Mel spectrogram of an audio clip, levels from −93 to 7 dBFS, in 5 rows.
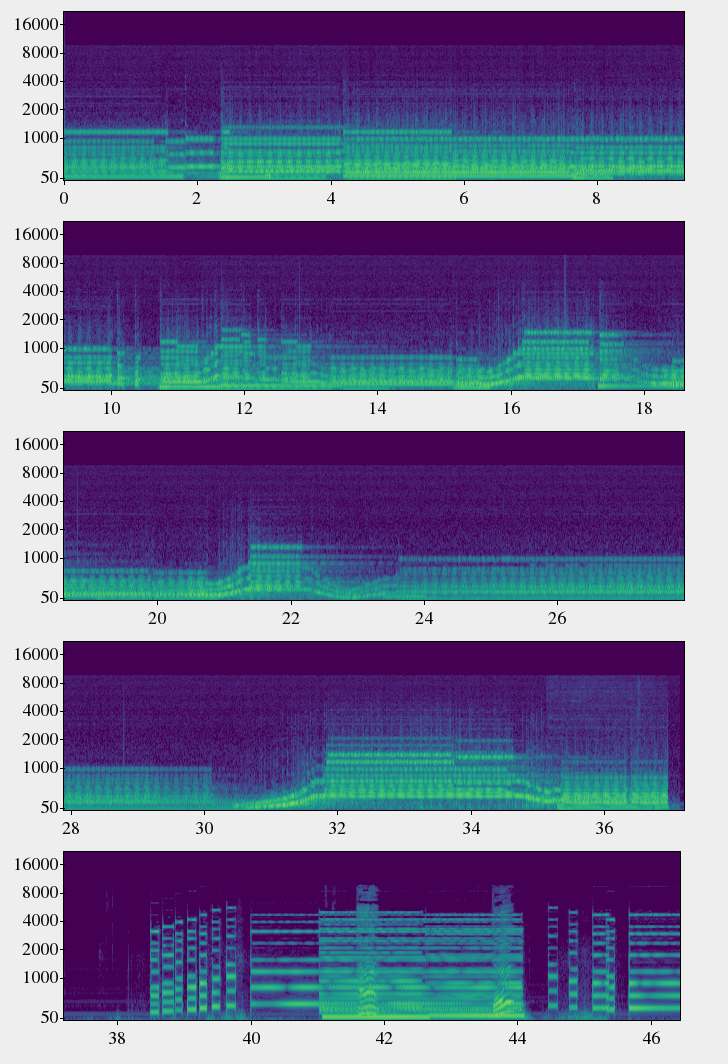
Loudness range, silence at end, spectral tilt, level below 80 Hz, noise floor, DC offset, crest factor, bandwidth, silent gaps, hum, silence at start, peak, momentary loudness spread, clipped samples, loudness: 10 LU; 0 s; -9 dB/octave; -38 dBFS; -64 dBFS; under 0.1%; 18 dB; 8.6 kHz; none; none; 0 s; -4 dBFS; 12 LU; under 0.1%; -23 LUFS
